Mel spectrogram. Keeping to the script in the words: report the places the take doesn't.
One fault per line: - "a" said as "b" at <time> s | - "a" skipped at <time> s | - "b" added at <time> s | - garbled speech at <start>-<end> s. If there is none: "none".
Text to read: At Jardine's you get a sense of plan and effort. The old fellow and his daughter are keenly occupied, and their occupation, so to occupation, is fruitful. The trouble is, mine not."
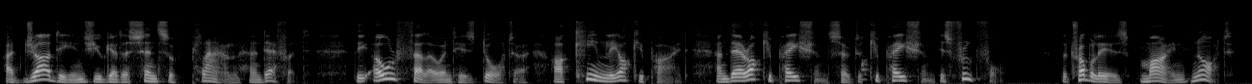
none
